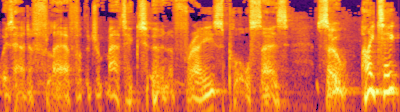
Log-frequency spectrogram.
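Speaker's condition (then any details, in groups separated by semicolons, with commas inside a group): Spasmodic dysphonia; speaking hard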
